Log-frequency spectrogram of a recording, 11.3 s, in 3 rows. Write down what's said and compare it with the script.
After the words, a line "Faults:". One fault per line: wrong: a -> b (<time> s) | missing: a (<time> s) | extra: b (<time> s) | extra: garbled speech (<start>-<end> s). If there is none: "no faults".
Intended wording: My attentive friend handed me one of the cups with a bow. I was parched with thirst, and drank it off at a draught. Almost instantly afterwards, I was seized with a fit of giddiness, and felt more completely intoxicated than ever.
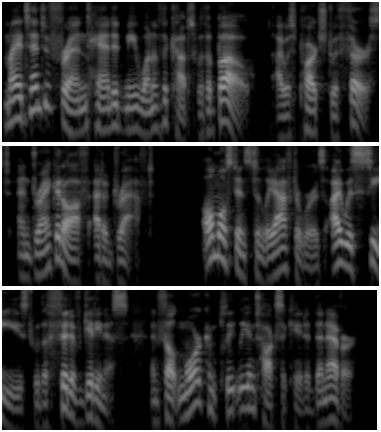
My attentive friend handed me one of the cups with a bow. I was parched with thirst, and drank it off at a draught. Almost instantly afterwards, I was seized with a fit of giddiness, and felt more completely intoxicated than ever.
Faults:
no faults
